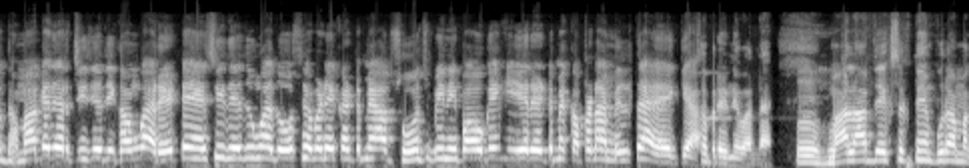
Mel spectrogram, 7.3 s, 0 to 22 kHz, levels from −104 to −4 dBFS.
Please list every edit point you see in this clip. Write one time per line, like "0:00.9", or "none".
0:05.3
